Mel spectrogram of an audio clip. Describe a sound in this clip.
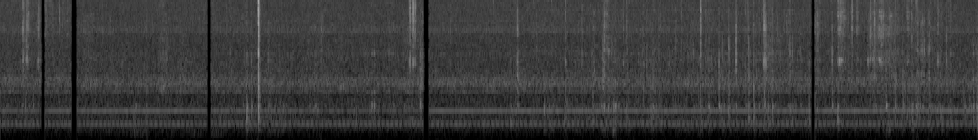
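Wires click softly as they are pushed into a breadboard.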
